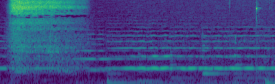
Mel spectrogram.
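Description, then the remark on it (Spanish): One strong, forceful sniff from a freshly uncorked bottle, a sharp breathy hiss lasting about a second, then it stops and soft sustained musical tones with low bass notes carry on underneath. No one speaks. “Al día siguiente, al despertar, destapó la botella y aspiró con mucha fuerza, tapándola inmediatamente.”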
